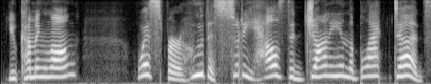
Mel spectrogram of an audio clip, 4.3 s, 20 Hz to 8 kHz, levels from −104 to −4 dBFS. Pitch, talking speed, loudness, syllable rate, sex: 285 Hz, 195 wpm, -17 LUFS, 4.9 syllables/s, female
